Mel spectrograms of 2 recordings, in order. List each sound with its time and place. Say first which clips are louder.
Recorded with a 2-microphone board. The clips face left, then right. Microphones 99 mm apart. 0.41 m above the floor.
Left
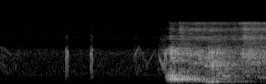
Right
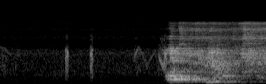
1.6 s a toilet flushing: even; 10° left (ahead or behind), 1.7 m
